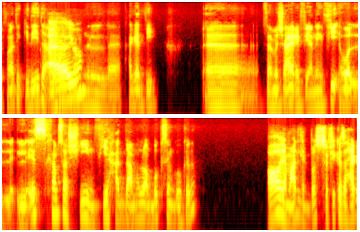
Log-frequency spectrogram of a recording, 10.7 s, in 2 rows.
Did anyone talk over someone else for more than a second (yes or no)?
no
